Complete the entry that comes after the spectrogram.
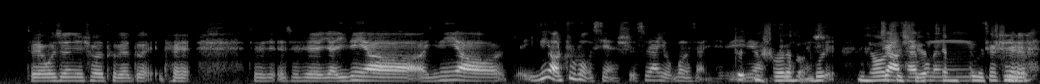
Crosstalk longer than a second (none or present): present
